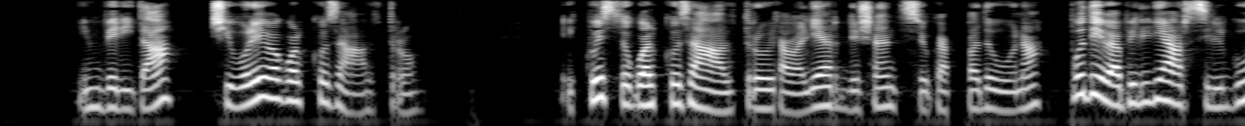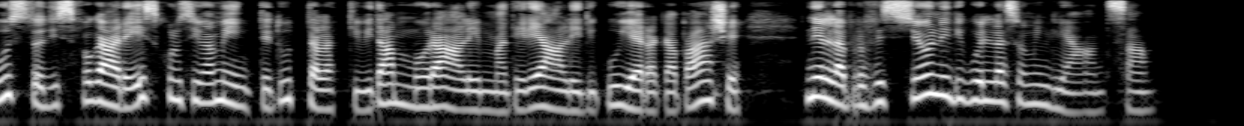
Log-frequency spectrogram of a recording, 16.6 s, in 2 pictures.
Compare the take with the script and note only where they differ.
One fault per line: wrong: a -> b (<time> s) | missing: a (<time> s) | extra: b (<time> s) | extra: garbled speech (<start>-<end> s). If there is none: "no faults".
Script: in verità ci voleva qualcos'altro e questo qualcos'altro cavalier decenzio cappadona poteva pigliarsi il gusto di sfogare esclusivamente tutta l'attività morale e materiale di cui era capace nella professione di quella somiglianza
no faults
